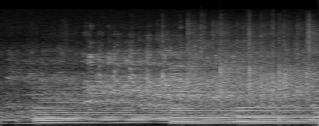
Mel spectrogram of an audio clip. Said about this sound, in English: That wasn't a clapping moment, just by the way.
